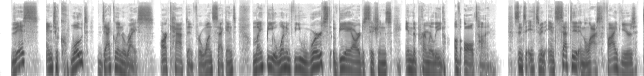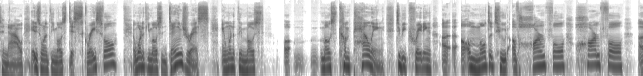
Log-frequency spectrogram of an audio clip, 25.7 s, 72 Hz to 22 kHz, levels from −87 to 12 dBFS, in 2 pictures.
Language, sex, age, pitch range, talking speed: English, male, 20-39, 110-145 Hz, 155 wpm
